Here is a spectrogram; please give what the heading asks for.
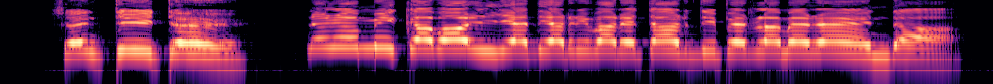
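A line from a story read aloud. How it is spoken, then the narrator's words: Yelled. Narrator (Italian): ha urlato Alcide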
